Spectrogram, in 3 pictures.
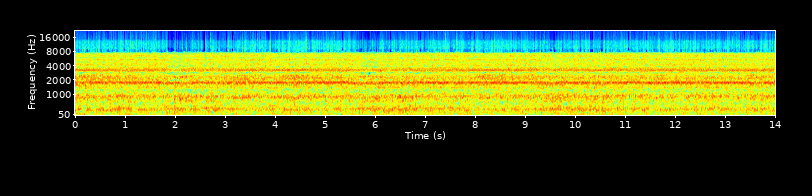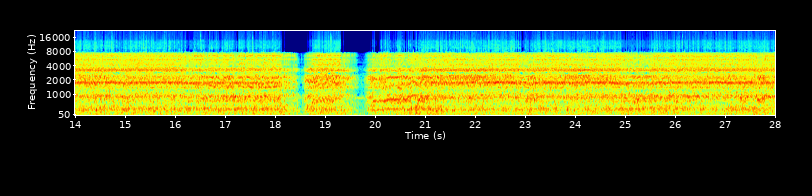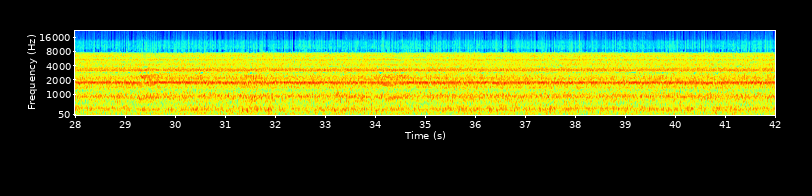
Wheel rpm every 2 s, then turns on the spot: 230, 220, 220, 230, 230, 230, 230, 230, 200, 110, 200, 220, 230, 230, 230, 230, 230, 230, 230, 230, 230.
none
